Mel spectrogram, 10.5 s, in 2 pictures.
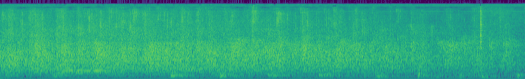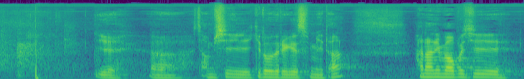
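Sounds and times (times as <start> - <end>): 
big round of applause: 0.0 - 6.0
speech: 6.2 - 10.4.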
